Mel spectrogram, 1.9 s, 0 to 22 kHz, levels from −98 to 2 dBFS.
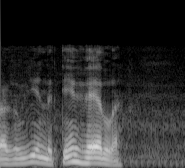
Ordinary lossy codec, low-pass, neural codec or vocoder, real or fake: none; 7.2 kHz; codec, 16 kHz, 16 kbps, FunCodec, trained on Chinese and English, 50 frames a second; fake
